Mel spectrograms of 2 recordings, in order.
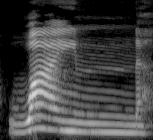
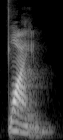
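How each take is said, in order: First: The word is drawn out slowly. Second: The word is said short and quick. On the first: The speaker calls it wrong. "like a very unnatural slowing down" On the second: The speaker calls it right. "It's that fast"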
